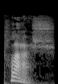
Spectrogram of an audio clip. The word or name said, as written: clash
